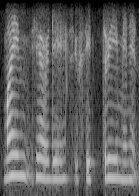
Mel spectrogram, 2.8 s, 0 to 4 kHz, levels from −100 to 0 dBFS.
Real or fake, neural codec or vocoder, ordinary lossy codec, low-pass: real; none; Opus, 16 kbps; 3.6 kHz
